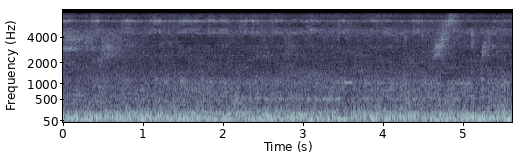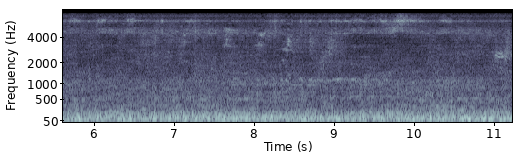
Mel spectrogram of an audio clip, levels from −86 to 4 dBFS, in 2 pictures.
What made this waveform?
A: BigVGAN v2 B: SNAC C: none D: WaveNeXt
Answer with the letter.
B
